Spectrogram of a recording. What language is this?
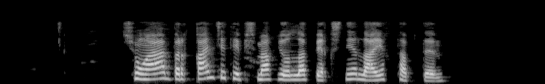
Uyghur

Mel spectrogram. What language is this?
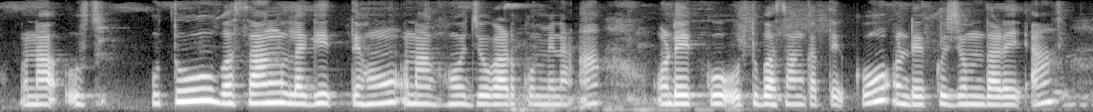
Santali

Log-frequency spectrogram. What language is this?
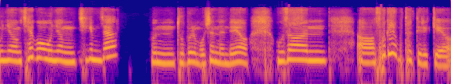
Korean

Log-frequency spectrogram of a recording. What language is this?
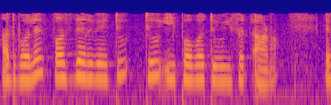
Malayalam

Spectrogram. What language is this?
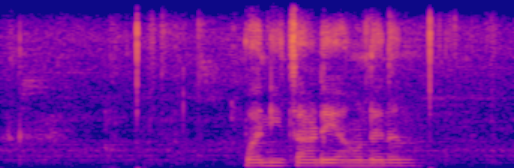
Nepali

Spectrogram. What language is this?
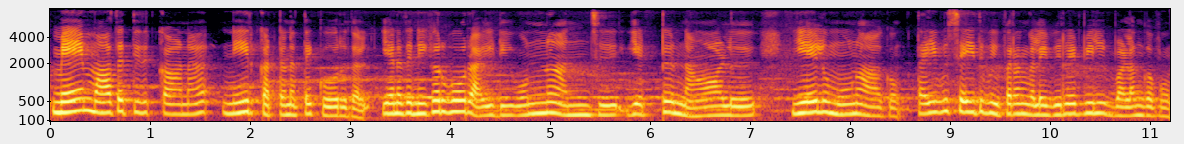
Tamil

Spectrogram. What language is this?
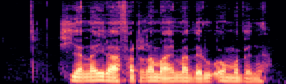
Kikuyu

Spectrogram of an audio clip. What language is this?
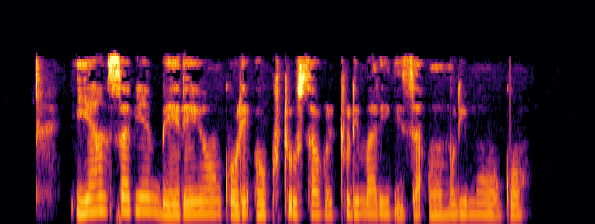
Ganda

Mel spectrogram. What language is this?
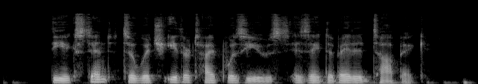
English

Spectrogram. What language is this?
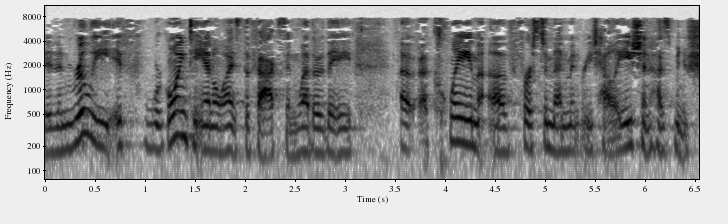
English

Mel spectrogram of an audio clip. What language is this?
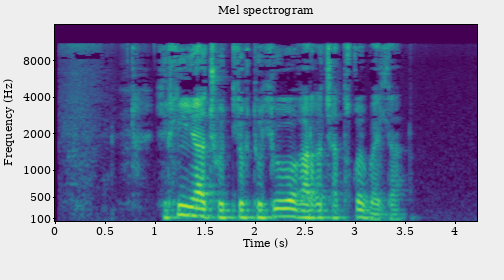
Mongolian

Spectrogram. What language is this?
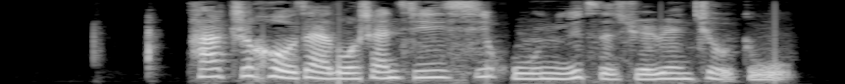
Chinese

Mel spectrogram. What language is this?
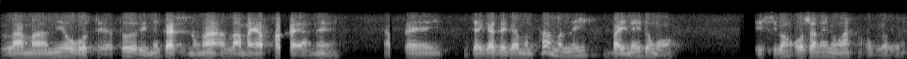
Bodo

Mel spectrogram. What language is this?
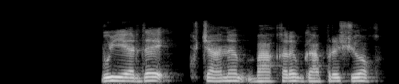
Uzbek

